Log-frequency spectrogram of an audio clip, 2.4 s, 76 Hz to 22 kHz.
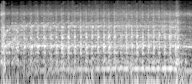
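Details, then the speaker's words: Newly overhauled Isuzu 4BD1 diesel, relay bypassed and starter wired manually with extra grounds added: starter churns steadily at about nine compression pulses a second but never catches; owner suspects no fuel or a weak starter. "Ayaw. Ibig sabihin may diferensya. O walang krudo o mahina ang minor."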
